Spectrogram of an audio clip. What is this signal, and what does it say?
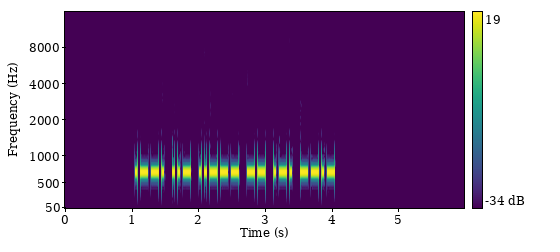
Morse code, heard as a keyed tone, about 30 wpm, 700 Hz. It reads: PU2MRQ
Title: DXCC-100 Call Signs - 6 Characters - 30wpm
